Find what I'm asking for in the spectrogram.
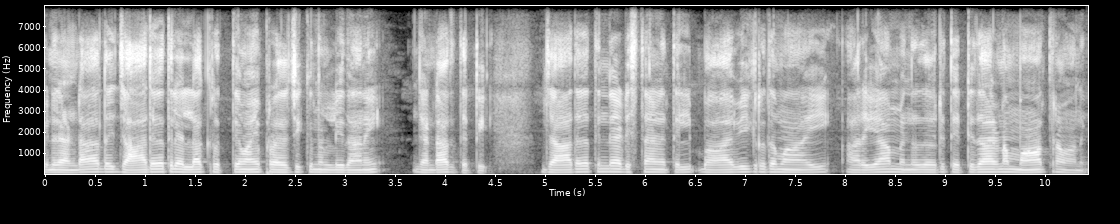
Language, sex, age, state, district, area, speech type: Malayalam, male, 18-30, Kerala, Wayanad, rural, spontaneous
